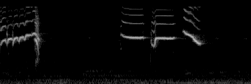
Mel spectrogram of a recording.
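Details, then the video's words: Young wild-caught Oriental magpie-robin during sauna therapy: a rising whistled sweep with a chattery edge, a pause of nearly a second, then three loud clear whistles, the last slurring downward. No other sounds. "Terapi Sauna Kacer Muda Hutan"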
